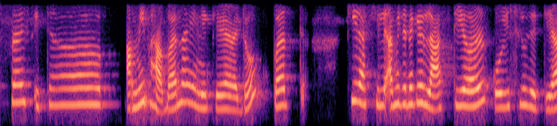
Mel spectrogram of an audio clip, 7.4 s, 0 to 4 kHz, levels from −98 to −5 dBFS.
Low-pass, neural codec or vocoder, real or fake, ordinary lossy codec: 3.6 kHz; none; real; none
